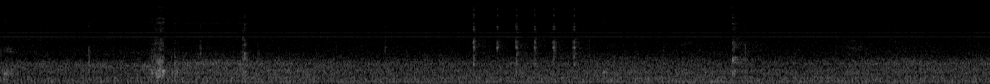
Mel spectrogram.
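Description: Quiet steady background hiss with scattered light clicks and knocks: one knock about a second and a half in, then a quick run of about six light ticks around the middle.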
